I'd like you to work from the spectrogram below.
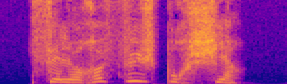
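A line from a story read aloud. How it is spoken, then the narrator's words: Thundering. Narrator (French): tonna-t-elle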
